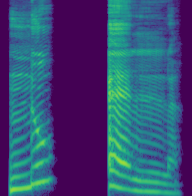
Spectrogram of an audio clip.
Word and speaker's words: Noël: You need to separate the O and the E. Okay, so Noël, Noël.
